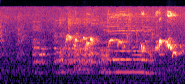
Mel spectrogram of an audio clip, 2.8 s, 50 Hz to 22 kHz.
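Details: Red-whiskered bulbul during a trapping session on 25 April 2017: a run of clear, warbled whistled notes with several rising and falling phrases over about two seconds, against quiet outdoor background.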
